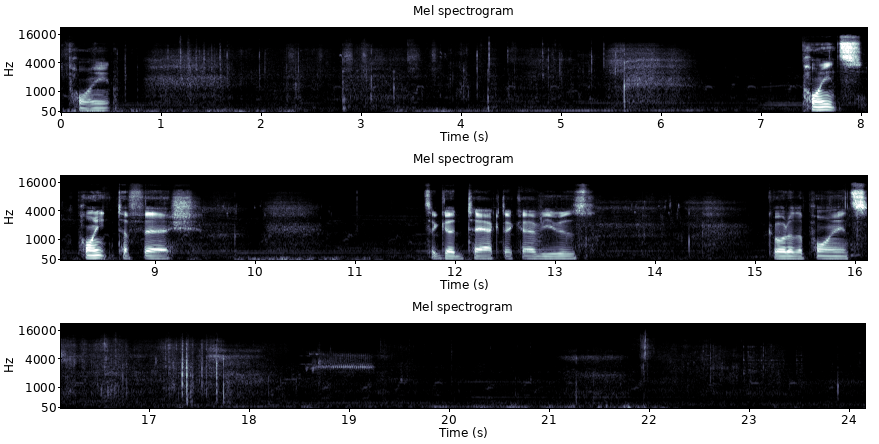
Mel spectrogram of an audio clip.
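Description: A fishing reel whirs and clicks as its handle is turned.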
